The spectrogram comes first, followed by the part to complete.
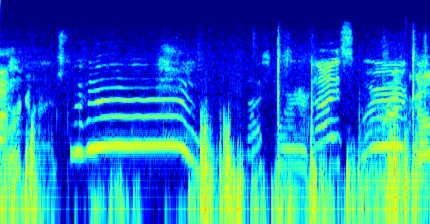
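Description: A person's long held cheering call, about a second long, steady in pitch and then falling away at the end, followed by short shouts.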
